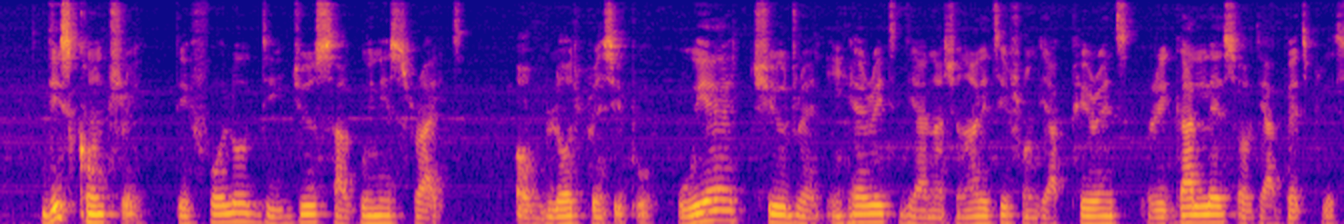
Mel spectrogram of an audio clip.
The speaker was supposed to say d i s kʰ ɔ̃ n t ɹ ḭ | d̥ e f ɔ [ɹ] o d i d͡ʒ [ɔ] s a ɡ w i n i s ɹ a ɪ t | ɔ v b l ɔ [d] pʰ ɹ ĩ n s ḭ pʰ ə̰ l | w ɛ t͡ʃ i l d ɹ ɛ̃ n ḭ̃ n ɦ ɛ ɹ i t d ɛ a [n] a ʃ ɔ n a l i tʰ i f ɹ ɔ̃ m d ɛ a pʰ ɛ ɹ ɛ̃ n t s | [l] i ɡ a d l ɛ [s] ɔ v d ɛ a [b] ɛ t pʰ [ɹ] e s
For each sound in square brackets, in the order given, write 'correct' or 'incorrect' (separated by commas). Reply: incorrect, incorrect, correct, correct, incorrect, correct, correct, incorrect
